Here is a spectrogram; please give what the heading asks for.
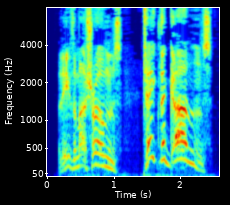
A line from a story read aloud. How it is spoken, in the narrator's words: Lawrence cupped his hands over his mouth to roar over the commotion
